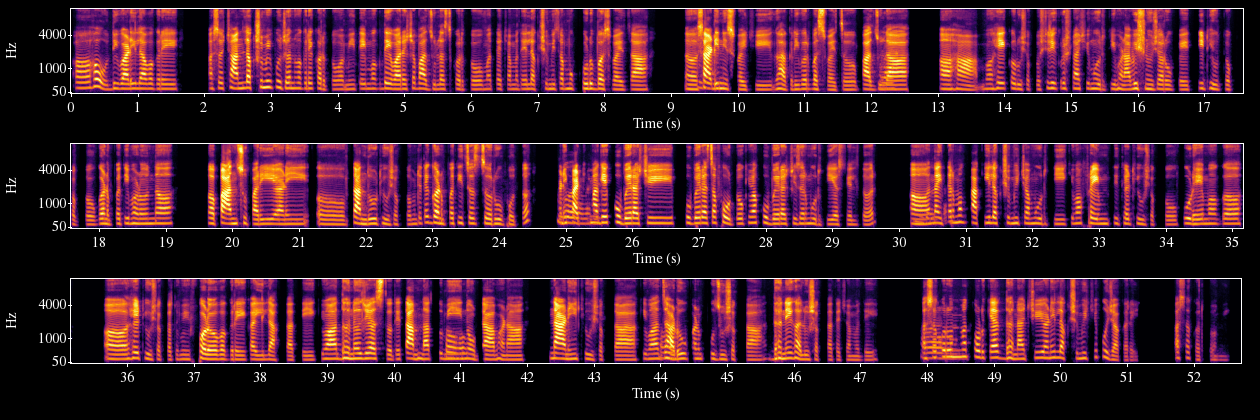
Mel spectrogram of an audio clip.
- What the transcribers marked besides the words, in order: tapping
- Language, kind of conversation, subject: Marathi, podcast, तुम्ही घरातील देवपूजा कधी आणि कशी करता?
